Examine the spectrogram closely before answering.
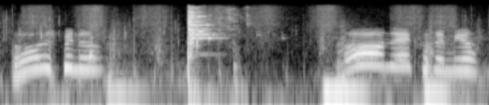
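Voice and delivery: high, panicked cries; being chased. Real, not acted. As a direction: squeal as monsters close in. Monsters chasing him in game.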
